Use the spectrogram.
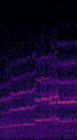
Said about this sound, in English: Oh, the kettle is boiling.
